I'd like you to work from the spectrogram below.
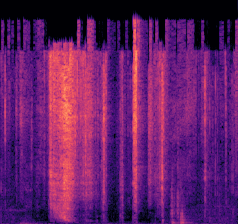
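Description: Strips of duct tape are pulled off a Pontiac Bonneville radio panel in a few loud, ripping tears, with softer crinkles and short peels in between.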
